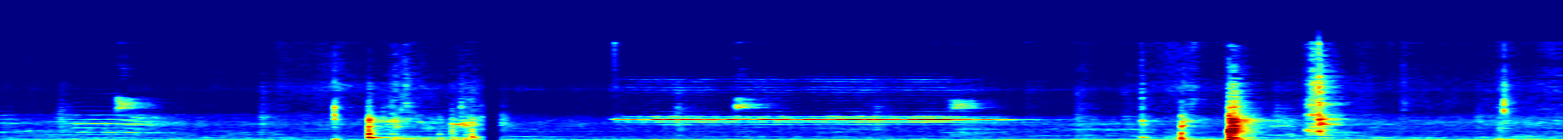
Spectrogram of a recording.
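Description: Fried rice with meat, cashews, raisins and ghee being mixed, with scraping and clinking of a utensil against the pot in irregular bursts and a faint high whine partway through.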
